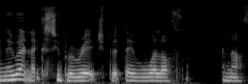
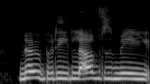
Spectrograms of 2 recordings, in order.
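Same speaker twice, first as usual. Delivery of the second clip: high, pitiful, sad little teddy bear voice; 7 semitones higher, 3 dB louder than usual. Retelling how a man voiced a mangled teddy bear, put-on sad little teddy voice. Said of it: "he did a voice like".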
